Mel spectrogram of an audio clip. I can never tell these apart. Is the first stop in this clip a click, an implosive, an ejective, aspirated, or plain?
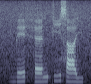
plain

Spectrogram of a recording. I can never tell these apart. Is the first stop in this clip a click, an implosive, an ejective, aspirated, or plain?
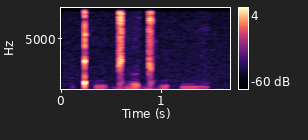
click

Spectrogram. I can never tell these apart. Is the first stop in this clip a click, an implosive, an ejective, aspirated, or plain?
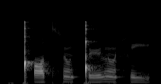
click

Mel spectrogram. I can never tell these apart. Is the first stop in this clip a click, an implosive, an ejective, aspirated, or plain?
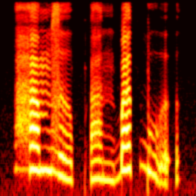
plain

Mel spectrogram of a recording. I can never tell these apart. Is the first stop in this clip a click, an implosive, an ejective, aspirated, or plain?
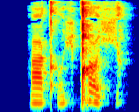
ejective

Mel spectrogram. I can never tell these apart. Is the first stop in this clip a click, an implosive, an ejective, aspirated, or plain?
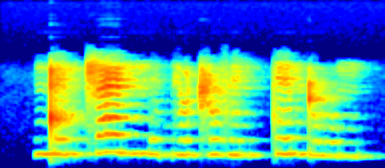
click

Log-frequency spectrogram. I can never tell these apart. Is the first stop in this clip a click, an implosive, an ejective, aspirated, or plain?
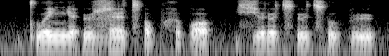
ejective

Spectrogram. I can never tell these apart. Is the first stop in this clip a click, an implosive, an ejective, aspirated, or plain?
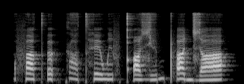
ejective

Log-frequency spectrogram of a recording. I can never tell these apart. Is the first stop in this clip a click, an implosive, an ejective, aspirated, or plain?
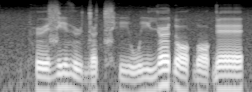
aspirated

